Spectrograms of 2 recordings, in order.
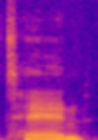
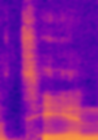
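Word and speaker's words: Tein: yellow spack suspension or green tin is how you pronounce it or tn is it's probably more commonly known in the uk and but yeah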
